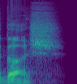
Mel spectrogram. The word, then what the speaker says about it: gauche: Notice that the O sound in gauche is the same as in au revoir, or in the English word story.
